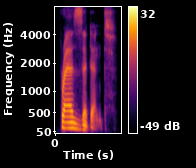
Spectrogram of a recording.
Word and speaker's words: president: And then the word president. I'm pronouncing it very slowly and carefully now, so you really hear that. But there we have 2 schwas.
